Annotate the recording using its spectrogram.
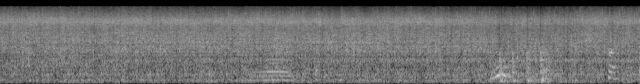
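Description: Minced pork and sliced onion frying in a nonstick frying pan, a steady sizzle, with a wooden spoon stirring through the meat.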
